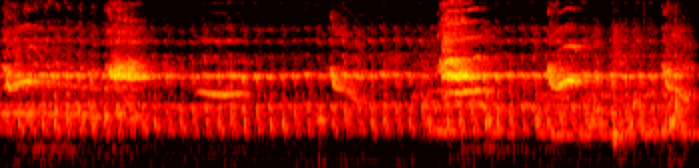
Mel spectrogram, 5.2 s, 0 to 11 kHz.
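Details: Young Waterslager canary from 2020 recorded in January 2021 in a small room, giving continuous rolling, gurgling trills broken by brief higher whistled notes and sharp chirps.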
